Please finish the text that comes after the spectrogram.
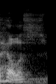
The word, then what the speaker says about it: Helles: Yeah, I think I rated is it pronounced Helles or Hells? It's a Helles, yeah. Helles, okay.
